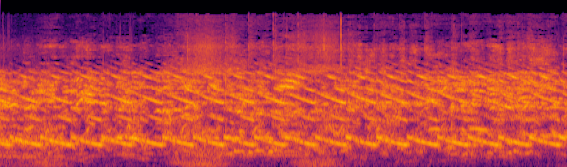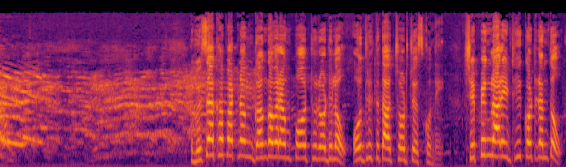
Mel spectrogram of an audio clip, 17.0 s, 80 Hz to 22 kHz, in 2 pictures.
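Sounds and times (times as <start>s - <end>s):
emergency siren falling sweeps: 0.0s - 12.0s
crowd voices: 0.0s - 14.4s.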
